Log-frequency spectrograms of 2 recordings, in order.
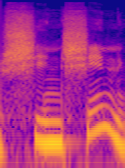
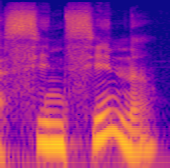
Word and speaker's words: Shinshin: Le SH dans le Shinshin, qui n'est pas Shinsin, Usui et non Uzui, Reiki et non Raiki, et enfin Ryoho et non Ryo-o.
